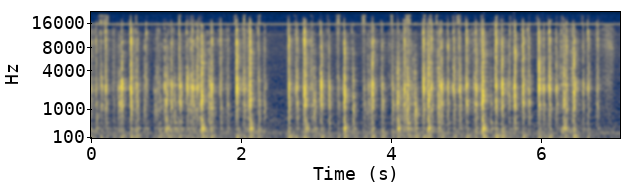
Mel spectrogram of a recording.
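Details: Ajazz AK816 75% hot-swap mechanical keyboard with Gateron Pro Yellow switches, typing test; fast clicky keystrokes with the odd sharper tick from the unclipped stabilizers rattling.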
